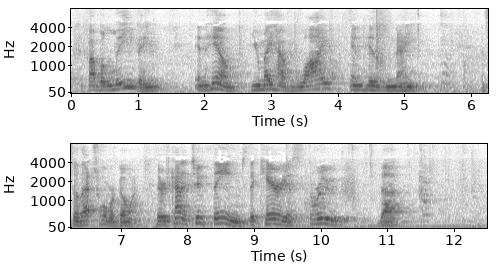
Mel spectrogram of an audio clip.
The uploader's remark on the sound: This sermon was delivered on Sunday, December 2, 2018 at Westminster Presbyterian Church in Columbus, GA.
